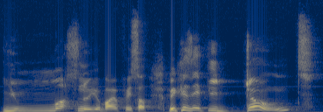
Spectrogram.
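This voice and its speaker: Man, from Nigeria, guest preacher, sermon with testimony, passionate, repeats himself, fairly high voice. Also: lively intonation, moderate pace.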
